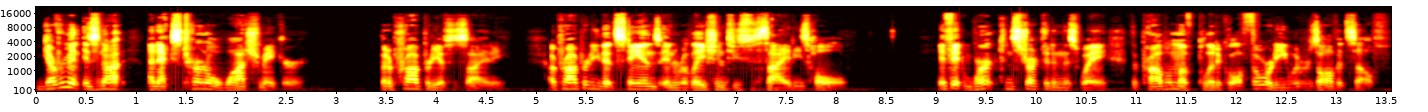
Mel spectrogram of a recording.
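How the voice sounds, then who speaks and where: A man's voice: medium pitch, animated, fairly quick, bright, forceful tone, dry recording, studio quality. A man reading a written essay aloud in a formal, declarative way, as scripted narration. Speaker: reader of an essay.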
